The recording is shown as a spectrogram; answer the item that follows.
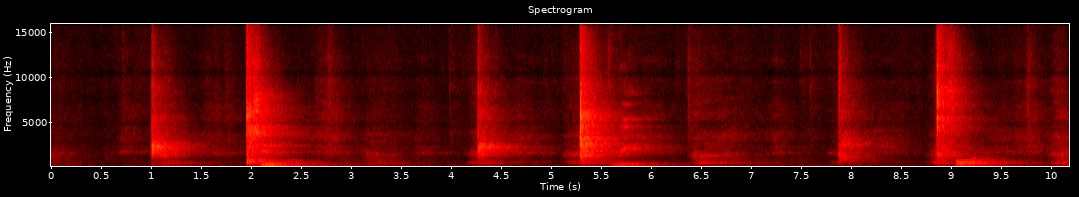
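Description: Jumping burpees on a gym floor: sharp hand claps and thuds of the body dropping to the floor and the bare feet landing, in clusters every three to four seconds. Loud effortful breaths or grunts come with the impacts.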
